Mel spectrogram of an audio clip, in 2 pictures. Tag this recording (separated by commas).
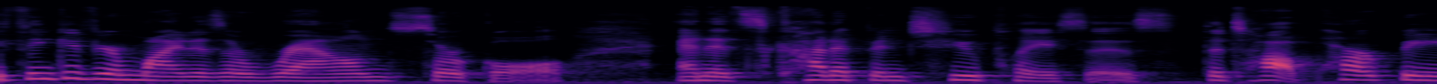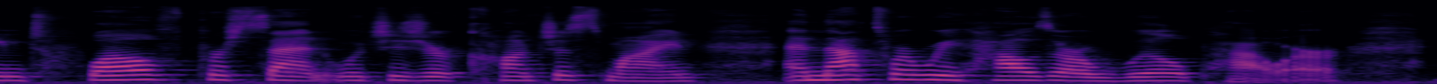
Speech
